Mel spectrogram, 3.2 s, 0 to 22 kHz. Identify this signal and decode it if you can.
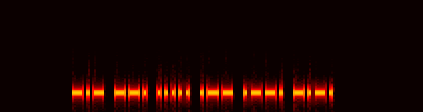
Morse code, heard as a keyed tone, about 46 wpm, 700 Hz. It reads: KG5WPC
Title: USA Call Signs - 6 Characters - 2x Character Spacing - 45wpm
